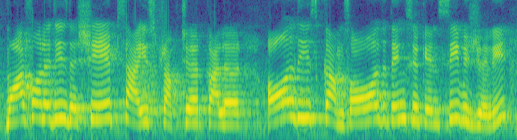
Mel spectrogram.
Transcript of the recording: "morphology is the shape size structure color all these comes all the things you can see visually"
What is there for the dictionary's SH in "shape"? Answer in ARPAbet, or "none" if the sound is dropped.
SH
